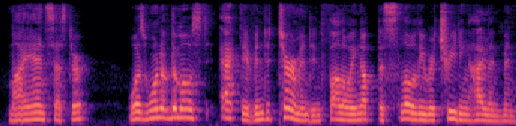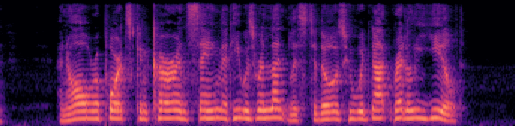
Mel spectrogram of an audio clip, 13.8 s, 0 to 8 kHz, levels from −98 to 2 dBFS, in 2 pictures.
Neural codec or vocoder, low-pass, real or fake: vocoder, 44.1 kHz, 128 mel bands every 256 samples, BigVGAN v2; 7.2 kHz; fake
